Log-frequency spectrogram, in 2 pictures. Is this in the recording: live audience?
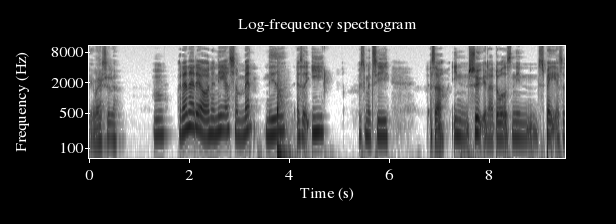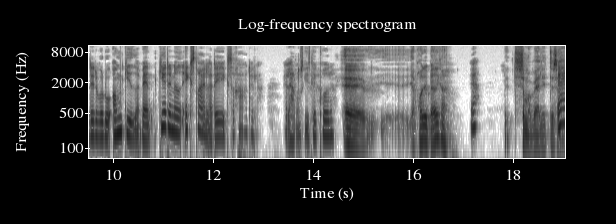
no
